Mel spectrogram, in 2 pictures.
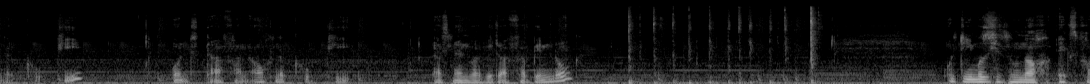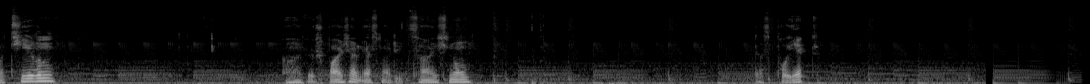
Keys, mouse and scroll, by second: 0.2 click, 0.9-1.3 scroll down 1, 1.9 click, 3.1 click, 3.7-4.0 scroll down 2, 4.3 click, 5.1 F2, 6.5-8.1 typing, 8.3 Return, 9.8 click, 16.4 ctrl+s.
